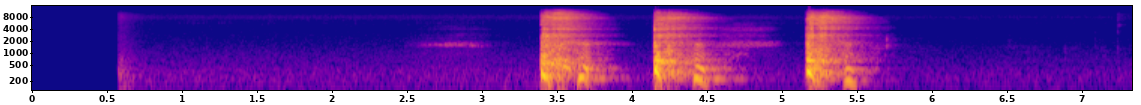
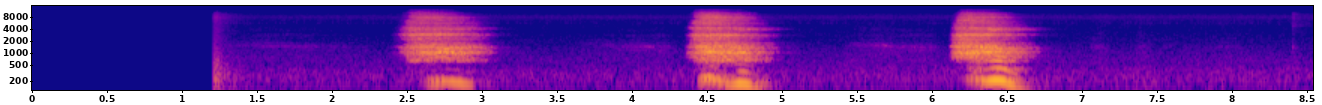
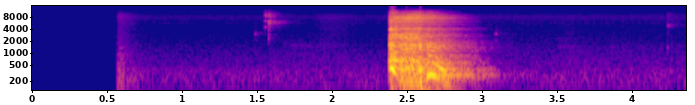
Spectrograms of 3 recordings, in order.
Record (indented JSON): {
  "three_cough_length": "7.3 s",
  "three_cough_amplitude": 26027,
  "three_cough_signal_mean_std_ratio": 0.27,
  "exhalation_length": "8.5 s",
  "exhalation_amplitude": 9216,
  "exhalation_signal_mean_std_ratio": 0.34,
  "cough_length": "4.4 s",
  "cough_amplitude": 26028,
  "cough_signal_mean_std_ratio": 0.25,
  "survey_phase": "alpha (2021-03-01 to 2021-08-12)",
  "age": "65+",
  "gender": "Female",
  "wearing_mask": "No",
  "symptom_none": true,
  "smoker_status": "Never smoked",
  "respiratory_condition_asthma": false,
  "respiratory_condition_other": false,
  "recruitment_source": "REACT",
  "submission_delay": "2 days",
  "covid_test_result": "Negative",
  "covid_test_method": "RT-qPCR"
}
